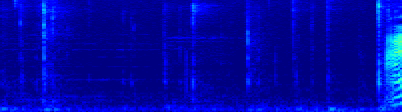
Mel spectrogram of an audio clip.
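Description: Computer keyboard typing: a quick, irregular run of soft key clicks as a word is typed.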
